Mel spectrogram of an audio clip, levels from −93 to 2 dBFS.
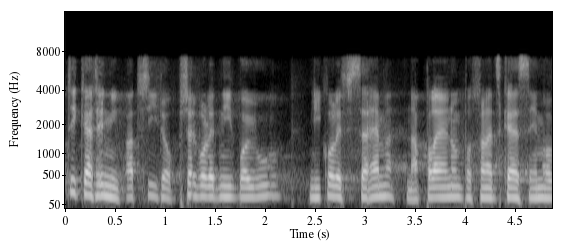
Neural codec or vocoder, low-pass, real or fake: codec, 16 kHz, 0.8 kbps, ZipCodec; 7.2 kHz; fake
